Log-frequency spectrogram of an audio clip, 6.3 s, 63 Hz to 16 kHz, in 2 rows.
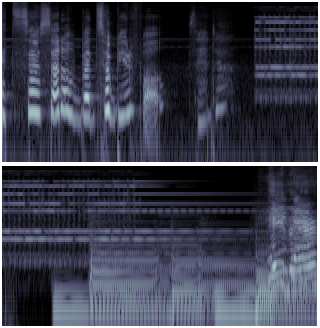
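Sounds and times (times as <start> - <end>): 
speech: 0.0 - 2.3, 5.8 - 6.3
telephone ringing: 1.8 - 6.3.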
